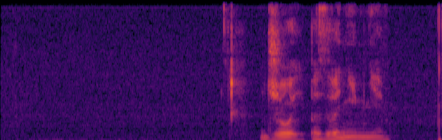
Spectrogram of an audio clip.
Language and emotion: Russian, neutral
